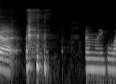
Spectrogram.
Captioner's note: chuckles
